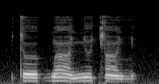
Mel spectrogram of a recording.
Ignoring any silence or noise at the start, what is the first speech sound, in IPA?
t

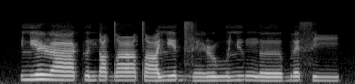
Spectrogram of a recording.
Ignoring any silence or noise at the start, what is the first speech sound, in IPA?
lʲ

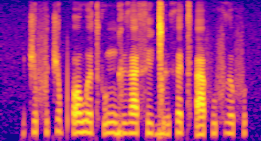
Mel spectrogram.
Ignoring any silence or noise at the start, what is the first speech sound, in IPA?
t͡ʃ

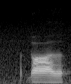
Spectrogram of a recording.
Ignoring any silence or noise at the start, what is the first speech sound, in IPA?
ɠ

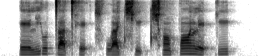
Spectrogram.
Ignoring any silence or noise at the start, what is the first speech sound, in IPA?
e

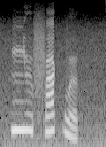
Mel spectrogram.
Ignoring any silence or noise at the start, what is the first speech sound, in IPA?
ɲ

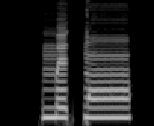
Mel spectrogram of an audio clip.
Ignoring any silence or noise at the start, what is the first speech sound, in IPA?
m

